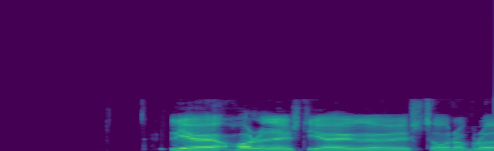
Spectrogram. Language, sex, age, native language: Icelandic, female, 12, Icelandic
